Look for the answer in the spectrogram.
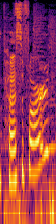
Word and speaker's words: Persephone: Persephone, I believe.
